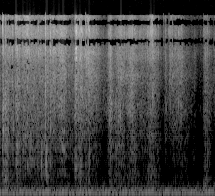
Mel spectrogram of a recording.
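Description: Soft rustling and crinkling of diamond painting canvases and their plastic cover film as the stack is handled and a sheet is moved aside, over a low steady hum.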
